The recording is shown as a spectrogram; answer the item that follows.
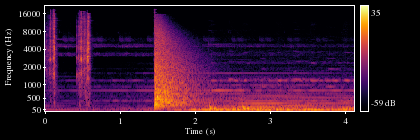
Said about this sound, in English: With a single blast from a shotgun, Ernest Dyer killed Eric Tombe.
